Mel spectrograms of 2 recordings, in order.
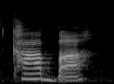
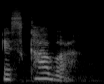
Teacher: sin embargo en otros contextos en otras posiciones en las palabras el fonema B Se realiza como fricativa en lugar de oclusiva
